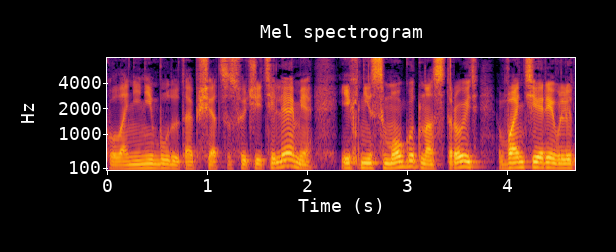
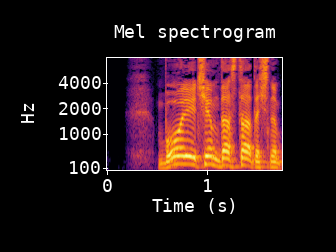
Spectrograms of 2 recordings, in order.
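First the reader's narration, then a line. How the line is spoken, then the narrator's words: Shouting. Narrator (Russian): прокричал Масугаки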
